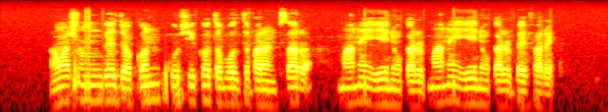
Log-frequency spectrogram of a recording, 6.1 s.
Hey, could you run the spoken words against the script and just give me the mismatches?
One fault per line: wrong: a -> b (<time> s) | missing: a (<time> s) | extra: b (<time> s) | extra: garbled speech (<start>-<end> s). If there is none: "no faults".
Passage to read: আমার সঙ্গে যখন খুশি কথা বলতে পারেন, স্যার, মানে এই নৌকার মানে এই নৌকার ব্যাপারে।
no faults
